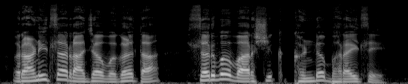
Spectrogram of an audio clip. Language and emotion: Marathi, neutral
